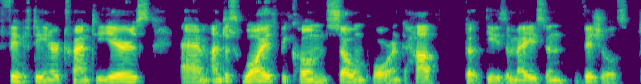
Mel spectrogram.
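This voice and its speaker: A man's very deep, low voice with a bright, sharp tone, in an Irish accent. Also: quiet background. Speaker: business development consultant. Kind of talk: webinar presentation. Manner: halting, many false starts.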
